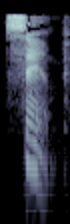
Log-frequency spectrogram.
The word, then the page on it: samp: British English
